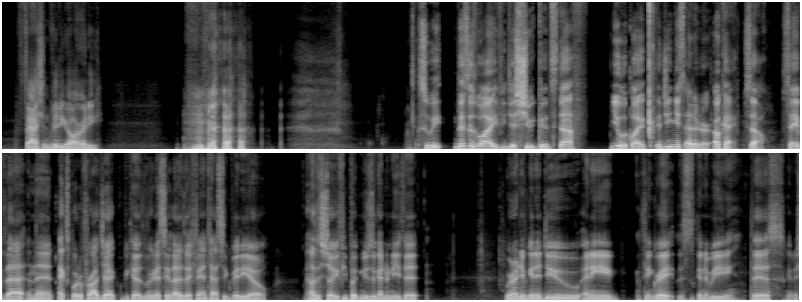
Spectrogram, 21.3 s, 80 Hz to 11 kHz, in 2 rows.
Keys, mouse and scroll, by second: 8.6 space, 9.1 click, 9.5 ctrl+s, 9.6 click, 12.3 click, 14.6 click, 14.9-15.4 scroll down 1, 15.4-16.2 scroll up 1, 16.2 click, 16.5-18.2 scroll down 1, 18.2 click.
